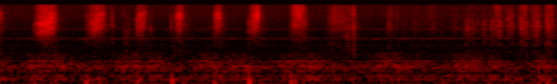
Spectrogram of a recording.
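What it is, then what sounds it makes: Paper sheet being erased. A small eraser rubs back and forth over a pencil drawing on a stack of thin white printer paper sheets lying on a desk, held flat with one hand. Bright, dry scratchy swishes repeat in an uneven rhythm, with about seven sharper strokes standing out over a soft, low rumbling bed.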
